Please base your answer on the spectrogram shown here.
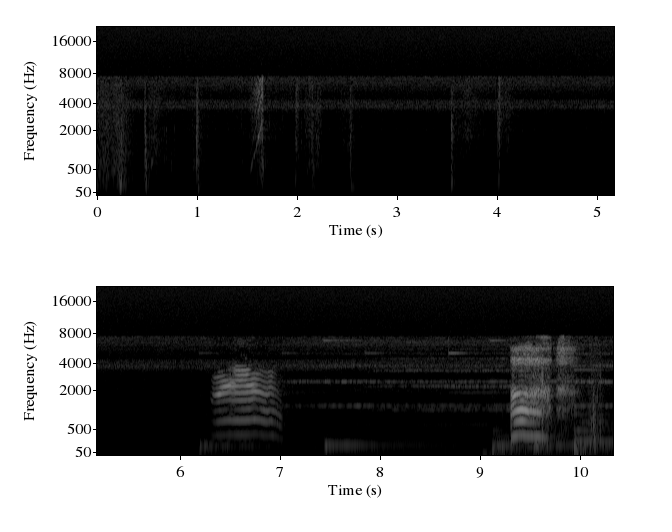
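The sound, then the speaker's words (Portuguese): A cat meows twice, once in the middle and again louder near the end. Before the meows come scattered soft clicks and rustles over a low steady hum. “Oi, gatinho. Ainda tá com raiva de mim?”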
